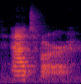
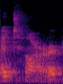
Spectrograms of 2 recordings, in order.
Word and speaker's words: attar: having trouble getting that rose attar or atar people pronounce it differently i'm having trouble getting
